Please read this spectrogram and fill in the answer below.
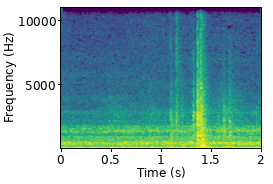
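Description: Steady hum of the cabin's air conditioning running, with a single sharp click about one and a half seconds in.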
